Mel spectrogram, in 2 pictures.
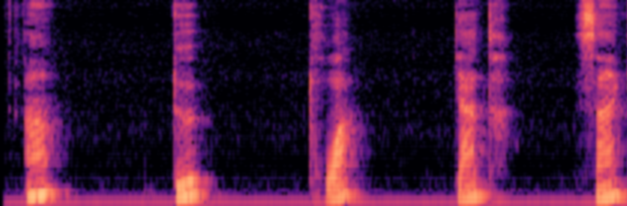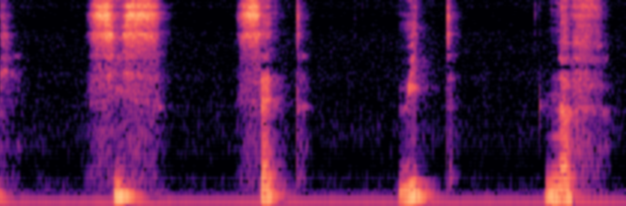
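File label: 1-10, French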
